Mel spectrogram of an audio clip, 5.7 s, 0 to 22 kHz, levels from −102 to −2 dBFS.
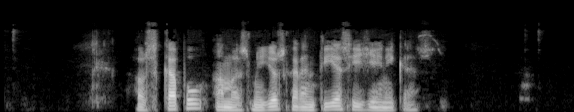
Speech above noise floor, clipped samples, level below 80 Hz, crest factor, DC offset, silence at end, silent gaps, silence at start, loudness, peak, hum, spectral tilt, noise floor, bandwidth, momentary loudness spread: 62 dB; under 0.1%; -46 dBFS; 26 dB; under 0.1%; 1.45 s; none; 0.9 s; -26 LUFS; -2 dBFS; none; -6.5 dB/octave; -87 dBFS; 7.6 kHz; 13 LU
